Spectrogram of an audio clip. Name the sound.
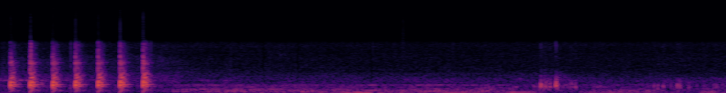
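man knocking loudly on a front door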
